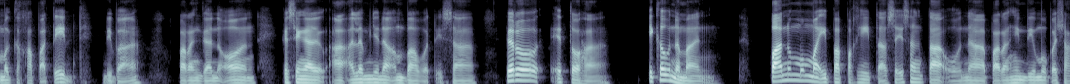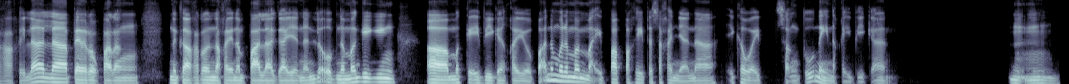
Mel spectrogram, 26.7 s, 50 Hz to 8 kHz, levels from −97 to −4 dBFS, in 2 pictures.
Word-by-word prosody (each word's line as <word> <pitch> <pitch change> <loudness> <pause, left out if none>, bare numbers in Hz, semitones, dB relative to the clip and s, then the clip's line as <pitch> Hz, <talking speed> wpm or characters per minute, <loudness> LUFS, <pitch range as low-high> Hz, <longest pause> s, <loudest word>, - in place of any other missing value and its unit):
magkakapatid 100 -2 -2 0.3
di - - -6
ba, 85 +6 -3 0.5
parang 95 0 0
ganoon. 95 +2 -1 0.3
Kasi 110 +2 +2
nga 105 -2 +5
ah, 100 -1 0
alam 115 +2 +1
ninyo 115 -1 +1
na 105 -2 +2
ang 100 -1 0
bawat 90 -3 -3
isa. 90 -1 -5 0.4
Pero 185 -1 +6 0.2
ito 125 -6 -1
ha, 80 +4 -6 0.5
ikaw 190 +5 +4
naman, 90 - 0 0.6
paano 170 +5 +8
mo 190 -1 -1
maipapakita 120 - -1
sa 90 - -4
isang 125 +1 -3
tao 100 -7 0
na 95 -2 -1
parang 95 0 -1
hindi 105 -1 -1
mo 100 -1 -1
pa 95 - -1
siya 95 - -6 0.2
kakilala, 130 - +4
pero 105 -3 +3
parang 95 0 0 0.4
nagkakaroon 100 0 +2
na 95 - +1
kayo 95 -1 +1
ng 95 0 -2
palagayan 95 0 +2
ng 105 +5 -2
loob 115 -1 -1
na 115 - +3
magiging 135 0 +2 0.4
ah, 110 -2 +9
magkaibigan 105 -3 -2
kayo. 90 -2 -3
Paano 200 -1 0
mo 175 - +3
naman 155 -3 +3
maipapakita 110 -2 -3
sa 110 +1 -6
kanya 90 -5 -3
na 95 0 -3 0.3
ikaw 105 -1 -4
ay 95 - -6 0.2
isang 85 -1 -9
tunay 145 - -2
na 80 - -8
kaibigan? 80 -3 -11 1.5
Mm. 100 -3 -5
105 Hz, 135 wpm, -24 LUFS, 95-120 Hz, 1.5 s, ah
